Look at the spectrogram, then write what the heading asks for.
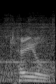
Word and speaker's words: Kale: Telling me it's kale Tanaka. Like the vegetable, curly kale.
